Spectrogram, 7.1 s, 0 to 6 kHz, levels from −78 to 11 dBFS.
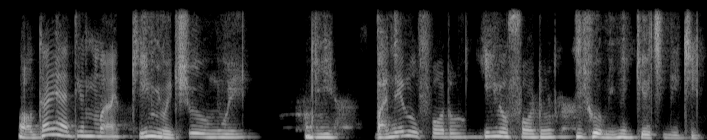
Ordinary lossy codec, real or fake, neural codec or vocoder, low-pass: none; fake; codec, 16 kHz, 1 kbps, X-Codec, HuBERT features, trained on general audio; 5.4 kHz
